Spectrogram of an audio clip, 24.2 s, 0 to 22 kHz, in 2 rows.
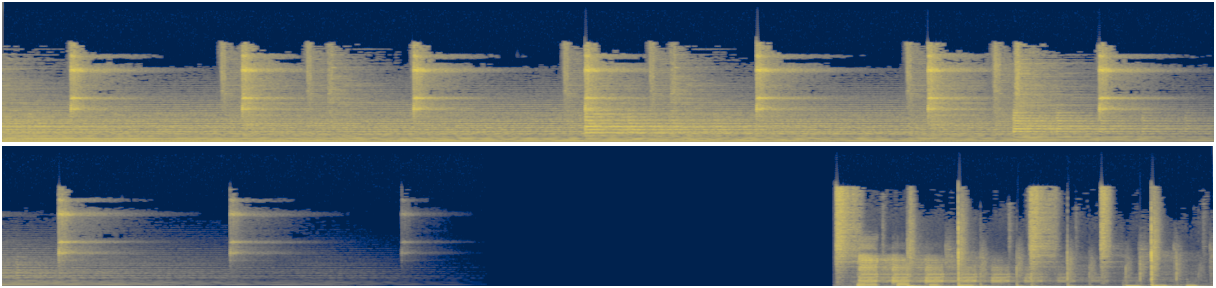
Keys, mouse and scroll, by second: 3.3 alt+scroll down 1, 3.6 space, 4.5 alt+scroll up 1, 4.7 space, 8.1 alt+scroll up 1, 8.2 space, 10.8 alt+scroll down 1, 11.0 space, 13.7 space, 21.2 shift+click, 22.7 space.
